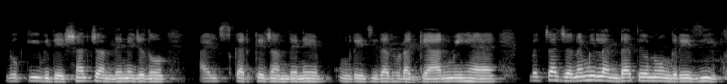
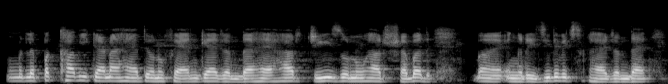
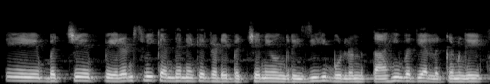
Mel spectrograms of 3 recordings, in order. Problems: background sounds at intervals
